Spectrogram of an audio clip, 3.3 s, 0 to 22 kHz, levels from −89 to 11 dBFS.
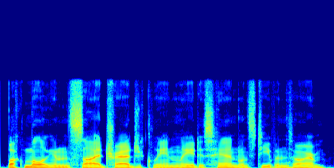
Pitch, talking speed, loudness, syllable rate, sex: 80 Hz, 195 wpm, -19 LUFS, 5.7 syllables/s, male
